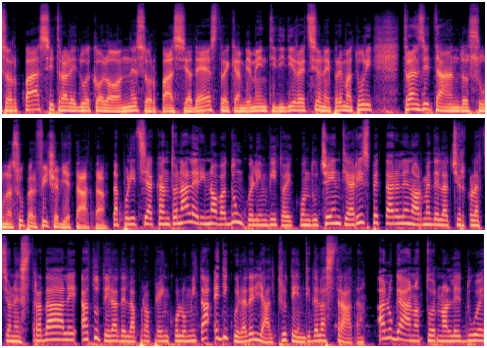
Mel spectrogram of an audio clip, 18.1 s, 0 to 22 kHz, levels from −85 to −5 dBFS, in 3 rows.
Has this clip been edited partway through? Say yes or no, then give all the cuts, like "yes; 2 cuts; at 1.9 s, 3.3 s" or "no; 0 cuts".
yes; 1 cut; at 16.7 s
